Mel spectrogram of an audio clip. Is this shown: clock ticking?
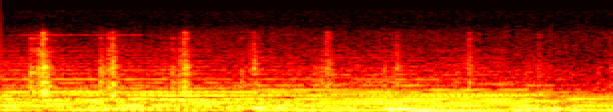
yes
